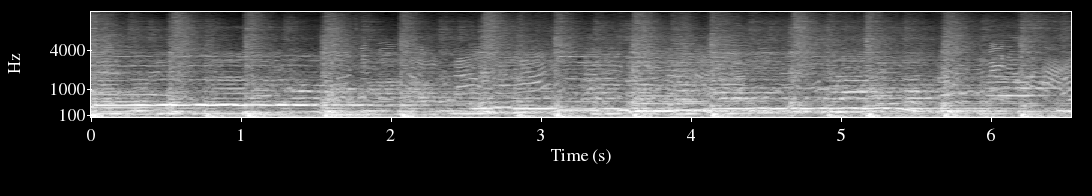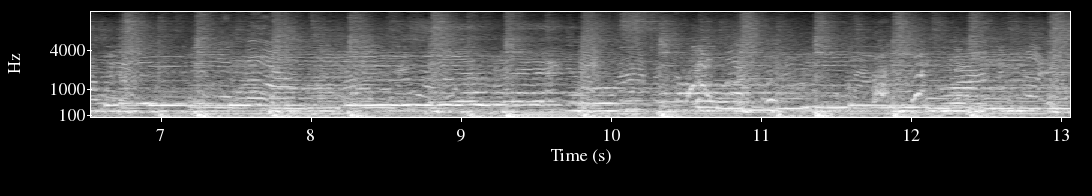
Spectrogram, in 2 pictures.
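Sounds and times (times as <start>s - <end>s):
live band music through pa: 0.0s - 13.0s
person singing: 0.0s - 13.0s
steady drum beat: 0.0s - 13.0s.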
